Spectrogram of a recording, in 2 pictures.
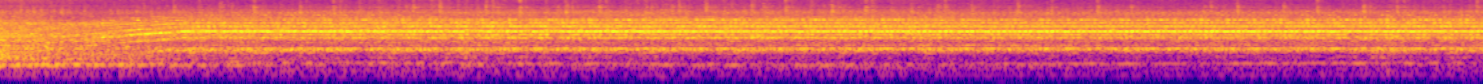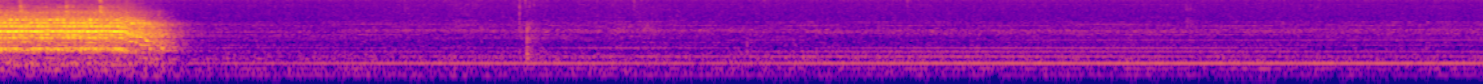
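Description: Electric drive of a Pratt & Whitney deep-hole drilling machine running with a whine. It rises in pitch over the first second or so, holds steady, and cuts off suddenly about twelve seconds in, leaving a faint steady hum.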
